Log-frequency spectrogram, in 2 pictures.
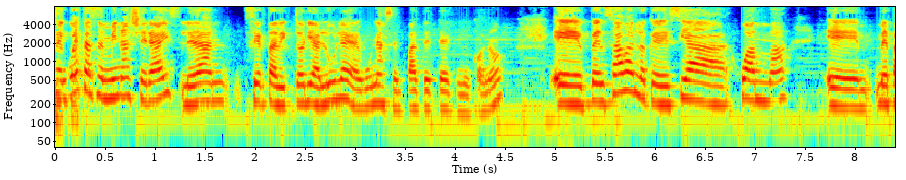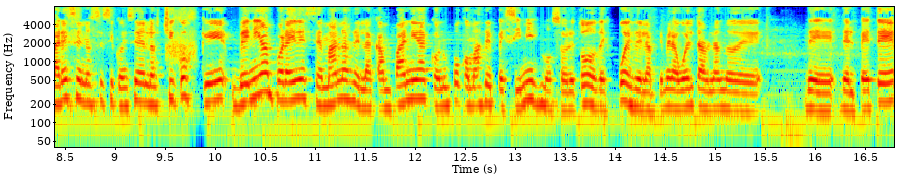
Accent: Argentina; soy periodista argentina

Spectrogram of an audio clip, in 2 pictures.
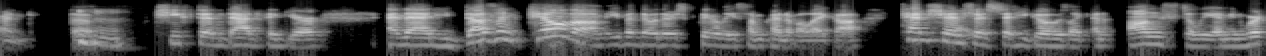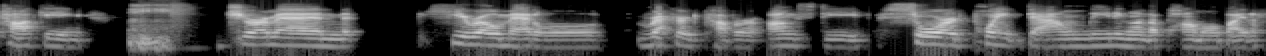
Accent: Finland; moved away as an adult; now in Cincinnati, United States; I feel like I'm from Finland

